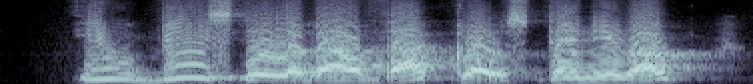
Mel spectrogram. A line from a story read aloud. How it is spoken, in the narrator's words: cried Bert with flashing eyes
